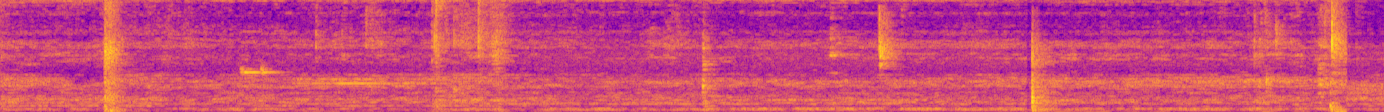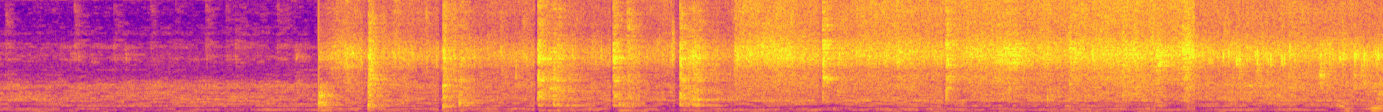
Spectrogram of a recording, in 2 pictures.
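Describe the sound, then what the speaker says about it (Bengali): Oil goes into a pan for cooking katla fish, bringing a sudden rise in bright, hissing sizzle partway through after a stretch of quieter kitchen clatter and faint bumps, steady and close with no speech. "এখন দিব তেল।"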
